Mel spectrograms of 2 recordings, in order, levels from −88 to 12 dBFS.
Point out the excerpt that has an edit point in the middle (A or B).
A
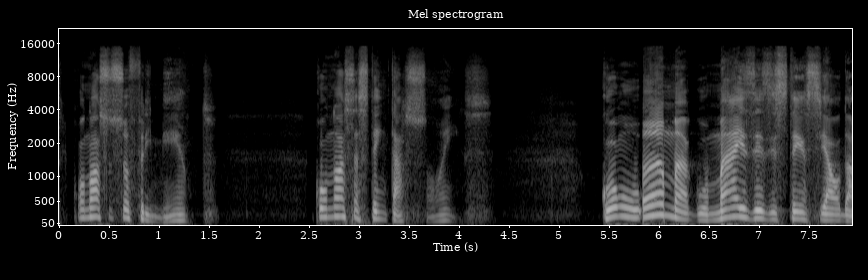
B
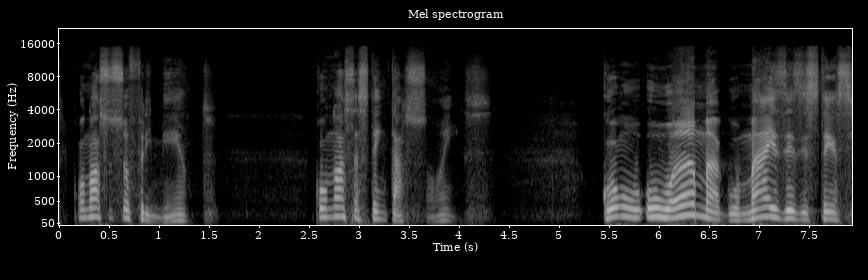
A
